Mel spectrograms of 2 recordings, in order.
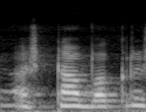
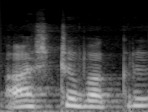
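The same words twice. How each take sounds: First: अष्टावक्र with long "taa"; long aa inside अष्टावक्र; correct form. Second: अष्टवक्र with short "ta"; no long aa inside अष्टवक्र; wrong form. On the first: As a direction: say अष्टावक्र as ash-TAA-vakra. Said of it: "शुद्ध है". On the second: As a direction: say अष्टवक्र as ASHT-vakra. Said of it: "अष्टवक्र अशुद्ध है". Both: Shown as a demonstration.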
